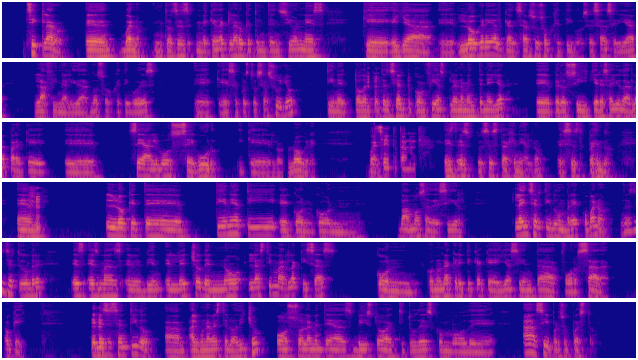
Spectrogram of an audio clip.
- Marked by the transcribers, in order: laughing while speaking: "estupendo"
- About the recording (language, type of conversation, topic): Spanish, advice, ¿Cómo puedo equilibrar de manera efectiva los elogios y las críticas?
